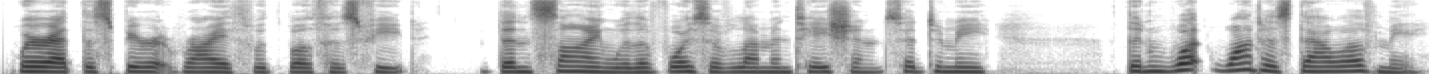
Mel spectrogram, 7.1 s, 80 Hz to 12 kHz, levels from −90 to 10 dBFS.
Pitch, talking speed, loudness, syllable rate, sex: 205 Hz, 200 wpm, -19 LUFS, 5.6 syllables/s, female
